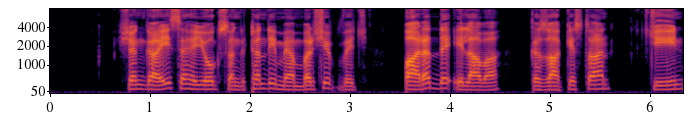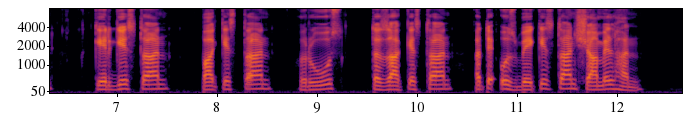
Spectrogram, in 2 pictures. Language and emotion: Punjabi, neutral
